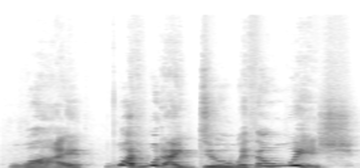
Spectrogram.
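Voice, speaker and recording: A man's voice: very high-pitched, sing-song, slow, voice pushed up, exaggerated voice. A man voicing a lazy, self-pitying husband in a storybook folktale, whining and melodramatic. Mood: plaintive. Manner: whiny, melodramatic.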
